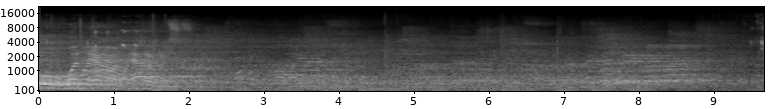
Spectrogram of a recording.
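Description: People in the stands and on court shout and chatter in a large echoing gym.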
